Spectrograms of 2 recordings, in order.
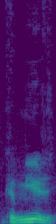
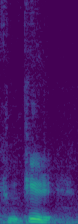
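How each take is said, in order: First: The word is said without a p sound. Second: The word is said with a p sound. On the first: The speaker calls it wrong. "he mispronounced it. He said commuters" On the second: The speaker calls it right. "He's saying computer"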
